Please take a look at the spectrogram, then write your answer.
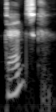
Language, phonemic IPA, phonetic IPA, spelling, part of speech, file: Danish, /dansk/, [ˈd̥ænˀsɡ̊], dansk, adjective / noun, Da-dansk.ogg
- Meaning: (adjective) Danish (of or pertaining to Denmark); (noun) 1. the Danish language 2. Dane 3. the Danish people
